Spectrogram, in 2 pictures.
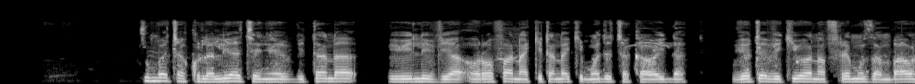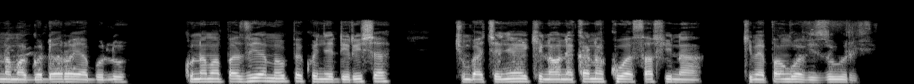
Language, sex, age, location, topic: Swahili, male, 25-35, Nairobi, education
